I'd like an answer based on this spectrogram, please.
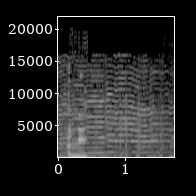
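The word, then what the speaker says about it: אני: by two vertical dots this is the sign for a very short or fast ah sound and note that after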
